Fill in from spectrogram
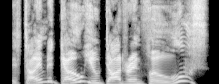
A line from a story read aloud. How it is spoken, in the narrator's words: Gilly bellowed to his patrons, but not in an angry way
